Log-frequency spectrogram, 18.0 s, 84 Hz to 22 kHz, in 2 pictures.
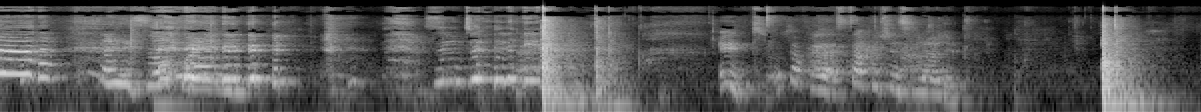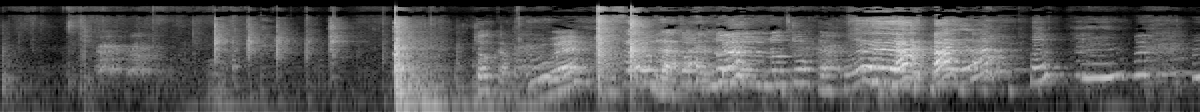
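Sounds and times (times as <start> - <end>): people talking: 0.0 - 2.0, 3.2 - 4.2, 5.4 - 7.3, 12.6 - 16.5
plastic bottle landing on hard surface: 8.2 - 8.8.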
